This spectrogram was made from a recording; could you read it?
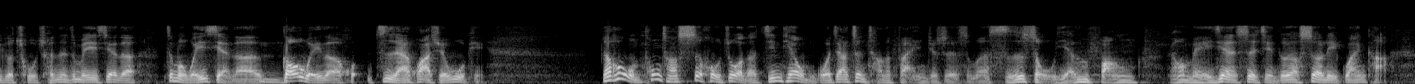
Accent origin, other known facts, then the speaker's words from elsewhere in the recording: China; 我说的是我们中国人直到今天都还没有发展出现代复杂文明、复杂社会所需要的相应的文明素质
